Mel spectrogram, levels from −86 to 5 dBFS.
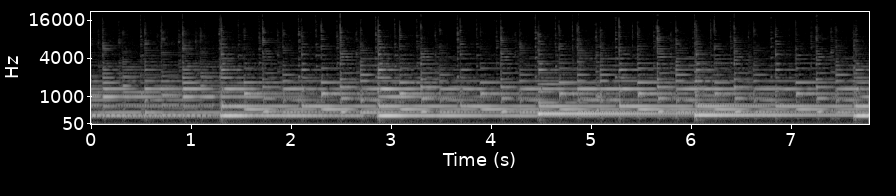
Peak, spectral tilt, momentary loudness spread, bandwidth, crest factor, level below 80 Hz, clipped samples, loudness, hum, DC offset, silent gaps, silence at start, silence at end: -10 dBFS; -4.5 dB/octave; 7 LU; 13.5 kHz; 16 dB; -64 dBFS; under 0.1%; -25 LUFS; none; 0.3%; none; 0 s; 0 s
